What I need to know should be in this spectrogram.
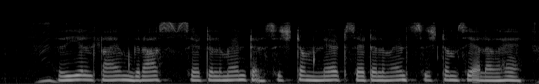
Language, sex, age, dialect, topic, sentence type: Hindi, female, 18-24, Kanauji Braj Bhasha, banking, statement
